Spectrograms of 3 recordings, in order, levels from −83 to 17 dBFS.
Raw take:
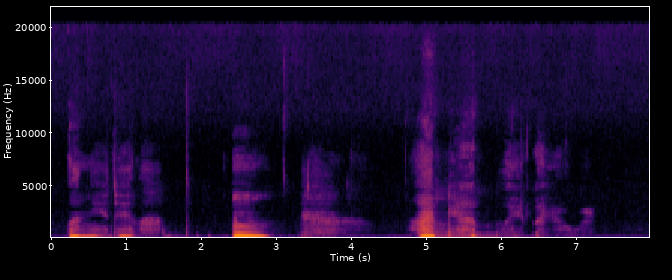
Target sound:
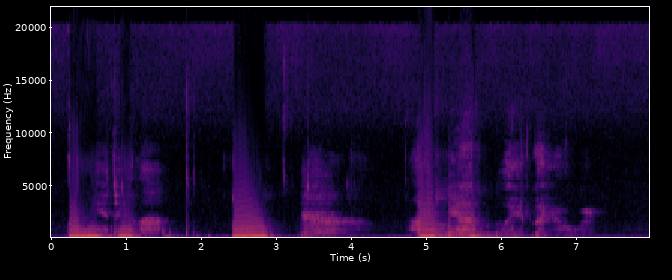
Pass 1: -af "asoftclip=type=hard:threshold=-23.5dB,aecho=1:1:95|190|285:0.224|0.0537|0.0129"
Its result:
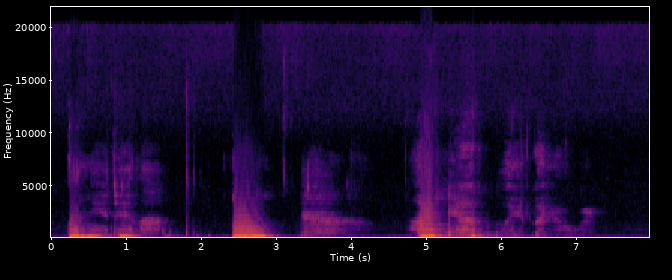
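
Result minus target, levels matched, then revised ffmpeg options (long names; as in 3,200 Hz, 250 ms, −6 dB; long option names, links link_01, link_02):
hard clipping: distortion −5 dB
-af "asoftclip=type=hard:threshold=-34dB,aecho=1:1:95|190|285:0.224|0.0537|0.0129"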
